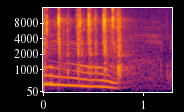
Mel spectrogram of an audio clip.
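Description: Quick clacking keystrokes rattle on an MKA2C gaming keyboard, close and clear, while a voice glides downward over the typing before both fade.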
